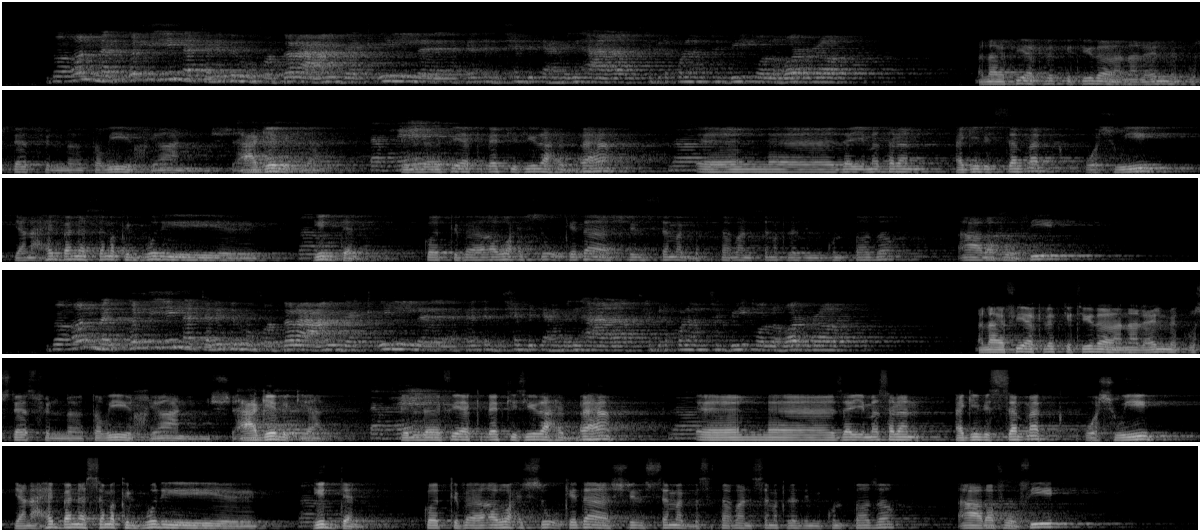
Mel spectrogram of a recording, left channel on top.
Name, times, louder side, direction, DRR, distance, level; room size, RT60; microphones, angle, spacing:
voice 1, 0.4-8.5 13.0-13.1 14.3-15.1 15.6-16.4 17.3-17.4 18.6-19.1 26.9-27.3 33.8-34.1, right 1 dB, 10° right, -4 dB, 0.8 m, -38 dB
voice 2, 9.8-15.2 16.0-18.1 18.9-21.2 21.5-22.4 22.8-23.5 24.1-26.5 27.1-27.6 28.2-32.9 33.5-34.5, right 5 dB, 70° right, 13 dB, 0.4 m, -32 dB
12.0 x 6.2 x 5.5 m, 2.3 s
head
